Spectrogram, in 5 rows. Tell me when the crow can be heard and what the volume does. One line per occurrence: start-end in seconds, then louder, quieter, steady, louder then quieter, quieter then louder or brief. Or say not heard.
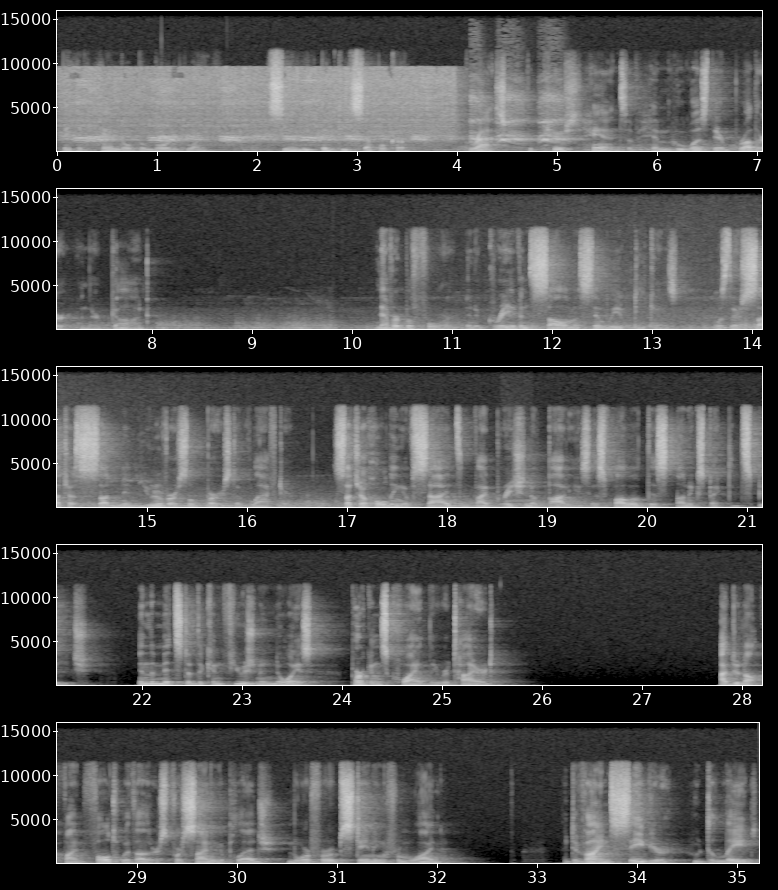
0.0-5.2 steady.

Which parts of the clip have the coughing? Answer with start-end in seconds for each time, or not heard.
not heard.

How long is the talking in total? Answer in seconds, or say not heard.
30 s.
